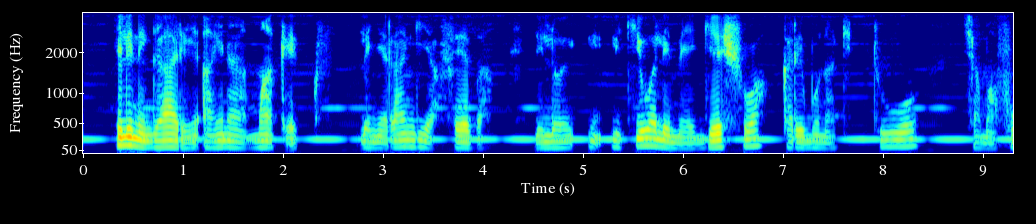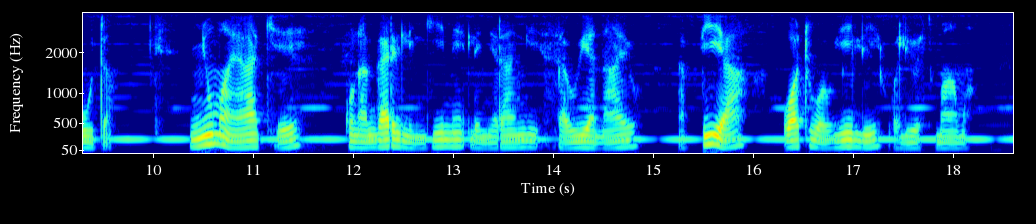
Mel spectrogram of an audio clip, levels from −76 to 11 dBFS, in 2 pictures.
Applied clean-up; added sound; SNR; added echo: none; Glass; 14 dB; none.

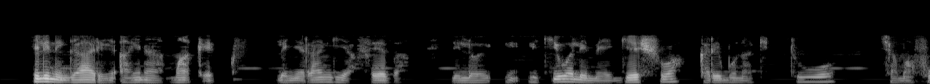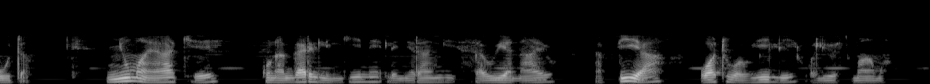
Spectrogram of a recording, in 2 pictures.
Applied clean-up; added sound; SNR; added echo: classical method spectral subtraction.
